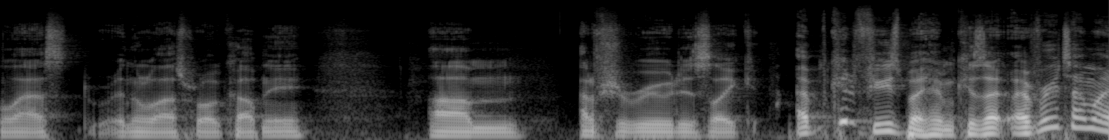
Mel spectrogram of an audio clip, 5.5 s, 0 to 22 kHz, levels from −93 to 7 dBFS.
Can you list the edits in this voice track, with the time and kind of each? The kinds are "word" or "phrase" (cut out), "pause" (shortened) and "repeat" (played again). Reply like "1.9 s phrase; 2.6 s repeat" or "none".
1.3 s word; 3.0 s word; 3.9 s pause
